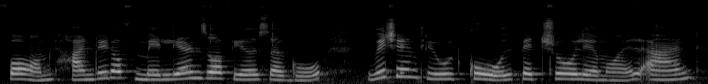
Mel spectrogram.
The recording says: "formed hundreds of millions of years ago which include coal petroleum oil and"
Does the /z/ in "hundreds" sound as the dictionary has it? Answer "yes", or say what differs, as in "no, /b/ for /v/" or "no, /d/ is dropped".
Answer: no, /z/ is dropped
